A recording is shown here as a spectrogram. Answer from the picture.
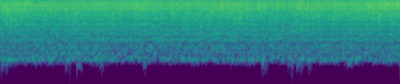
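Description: Steady, even hiss of outdoor background noise with a faint low hum underneath, no voices.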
